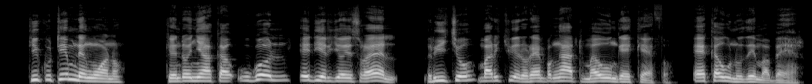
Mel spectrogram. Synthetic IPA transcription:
kikutɪmnɛŋwɔnɔ | kendoɲakaʔuɡoledjeɾd͡ʒɔɪsɾaɛl | ɾit͡ʃomart͡ʃweɾoɾɛmbŋatmaoŋɡɛkɛ̰t̪ɔ̰ | ɛkaunod̪ema̰bɛ̰r

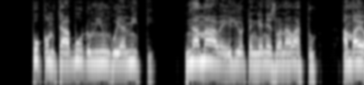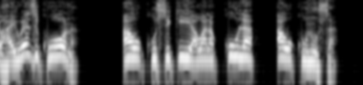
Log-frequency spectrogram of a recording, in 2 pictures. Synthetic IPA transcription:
hukɔm̩taːɓuɗumiuŋɡujamiti | namawɛilijɔtɛŋɡɛnɛzwanawatu | a̰mbajɔɦaiwɛzikuɔna̰ | aukusikiawalakula | aukunusa̰

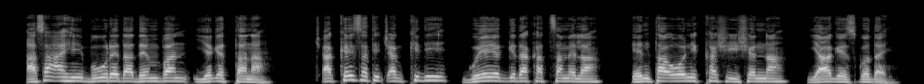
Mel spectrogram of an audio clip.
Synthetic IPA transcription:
ʔɐsɐːhɪbuːɾɛd̪ɐd̪ɛmbɐnjɛɡɛt̪ːɐnɐ̰ | t͡ʃʼɐkːɛjs̬ːɐt̪ɪt͡ʃʼɐkːɪd̪ɪɡʊjɛjɛɡːɪd̪ɐkɐt͡sːɐmɛlɐ | ɛnt̪ːɐo̞ːnɪkːɐʃiːʃɛnːɐ | jaːɡe̞ːsɡɔd̪ɐ̰j

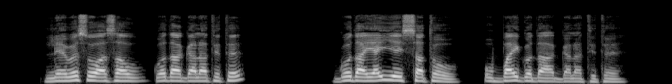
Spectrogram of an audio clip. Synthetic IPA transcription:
leːwɛsoɐs̬ɐwɡɔd̪aːɡɐlɐt̪̬ɪt̪ɛ | ɡɔd̪aːjɐjːɛjsːɐt̪oː | ʊbːɐjɡɔd̪aːɡɐlɐt̪ɪt̪ɛ

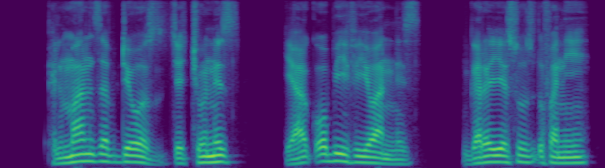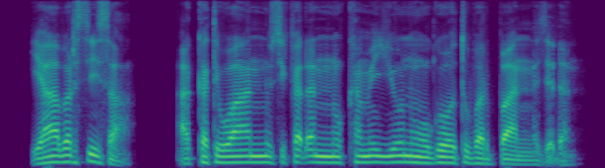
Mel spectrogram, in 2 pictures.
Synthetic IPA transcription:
ʔɪlmaːnzɐbd̪ɪosd͡ʒɛt͡ʃːuːnɪs | jaːkʼo̞ːbiːfɪjɔhɐnːɪs | ɡɐɾɐjɛsuːs̬ᶑʊfɐniː | jaːbɐɾsiːsa̰ː | ʔɐ̰kːɐt̪ɪwaːnːʊsɪkɐᶑɐnːʊkʰɐmɪjːuːnʊːɡo̞ːt̪ʊbɐɾbaːnːɐd͡ʒɛ̰ᶑɐ̰n

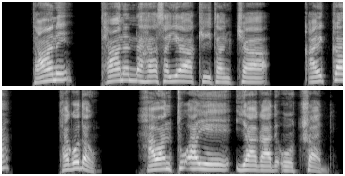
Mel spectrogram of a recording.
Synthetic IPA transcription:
t̪aːnɪ | t̪ʰaːnɐnːɐɦaːsɐjɪjaːkiːt̪ɐnt͡ʃːaː | kʼɐjkːɐ | t̪ɐɡɔd̪ɐw | hɐwɐnt̪ːʊɐjeːjaːɡaːd̪ɛʔo̞ːt͡ʃːaːd̪

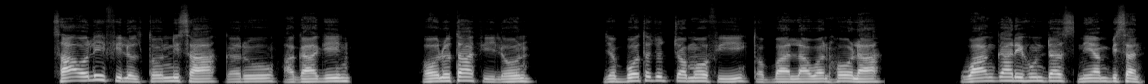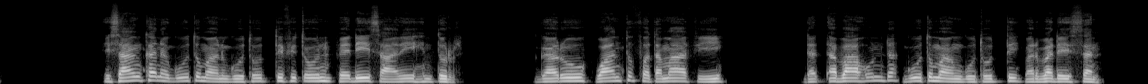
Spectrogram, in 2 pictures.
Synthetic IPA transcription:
saːɔliːfiːlɔlt̪o̞ːnːɪsaːɡɐɾuːɐɡaːɡiːn | hoːlɔt̪aːfiːlo̞ːn | d͡ʒɐbːo̞ːt̪ɐt͡ʃʼɔt͡ʃʼːɐmo̞ːfɪt̪ʼɔbːaːlːaːwɐnɦo̞ːlaː | waːŋɡaːɾiːɦʊnd̪ɐsnɪɐmbɪsɐn | ʔɪsaːŋkɐnɐɡuːt̪ʊmaːŋɡuːt̪uːt̪ːɪfɪt̪ʼuːnfɛᶑiːɪsaːniːɦɪnt̪ʊrːɛ̥ | ɡɐɾuːwaːnt̪ʊfːɐt̪ɐmaːfɪ | d̪ɐᶑɐbaːɦʊnd̪ɐɡuːt̪ʊmaːŋɡuːt̪uːt̪ːɪbɐɾbɐd̪e̞ːsːɐn

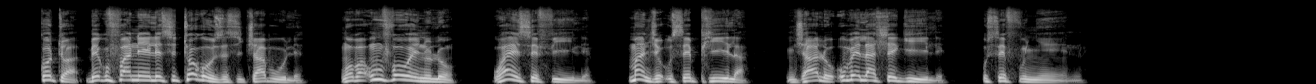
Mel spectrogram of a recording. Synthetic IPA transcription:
ɣɔd̥ʱwaβeɣufanɛlɛsitʰɔɣɔzɛsid̥ʒ̥ʱaβulɛ | ŋɔβaum̩fɔwenilɔ | wajɛsefilɛ | mand͡ʒʱɛʔusepʰila̰ | nd͡ʒʱalɔʔuβɛlaɬeɣilɛ | usefuɲɛːnwɛ

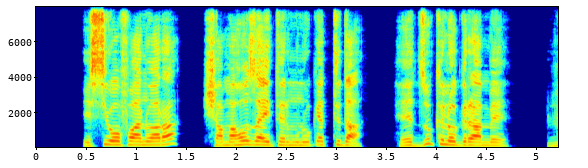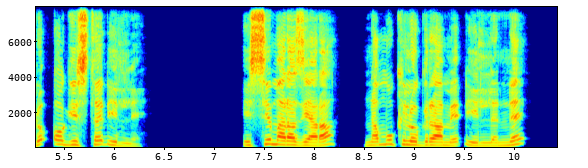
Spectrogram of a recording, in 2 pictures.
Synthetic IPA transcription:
ʔɪsːɪwɔːfaːnʊwaːɾɐ | ʃɐmɐhɔzɐjt̪ɛnmʊnʊkʼɛt̪ːɪd̪ɐ | heːd͡zːʊkɪlɔɡɾaːmɛ | lɔʔɔɡɪst̪ɛɗiːlːɛ̰ | ʔɪsːɪmɐɾɐzɪjaːɾɐ | nɐmːʊkɪlɔɡɾaːmɛɗiːlːɛnːɛ

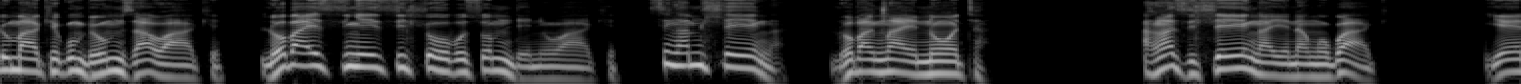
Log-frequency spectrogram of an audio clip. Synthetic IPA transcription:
lumakʰɛɣumbʱɛum̩zawakʰɛ | lɔβaesiɲɛisiɬɔβɔsom̩ndʱeniwakʰɛ | siŋam̩ɬɛŋa̰ | lɔβaŋ͡ǁaɛnɔːtʰa | aŋaziɬɛŋajɛnaŋɔɣwaːkʰɛ̥ | jɛ

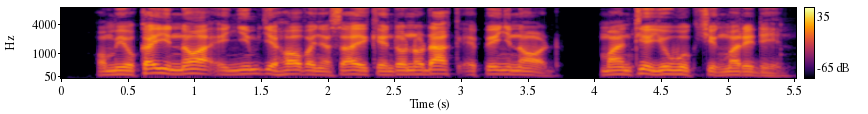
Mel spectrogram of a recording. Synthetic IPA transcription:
ɔmɪjɔkainːɔwaʔeɲimd͡ʒɛɦɔvaɲasajekendonɔdakepɪɲnɔd | mantjejowokt͡ʃeŋmaɾedɪ̰n

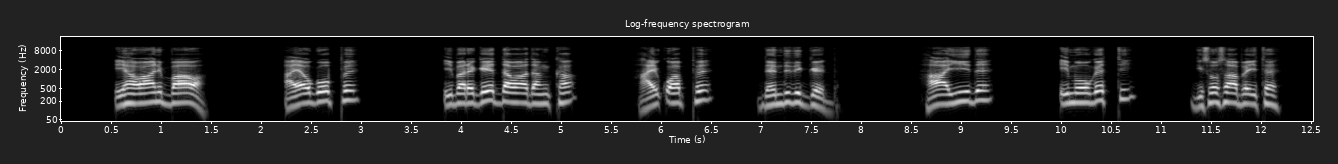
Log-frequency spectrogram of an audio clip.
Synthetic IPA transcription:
ʔɪhɐwaːnbaːwɐ̰ | ʔɐjɐwɡo̞ːpːɛ | ɪbɐɾɛɡe̞ːd̪ːɐwaːd̪ɐŋkːɐ | hɐ̰jkʼʊwaːpːɛ | d̪ɛnd̪ɪd̪ɪɡːe̞ːd̪ːɐ̥ | haːjiːd̪ɛ | ɪmo̞ːɡɛt̪ːɪ | ɡɪsɔs̬aːbɛʔɪt̪ɛ

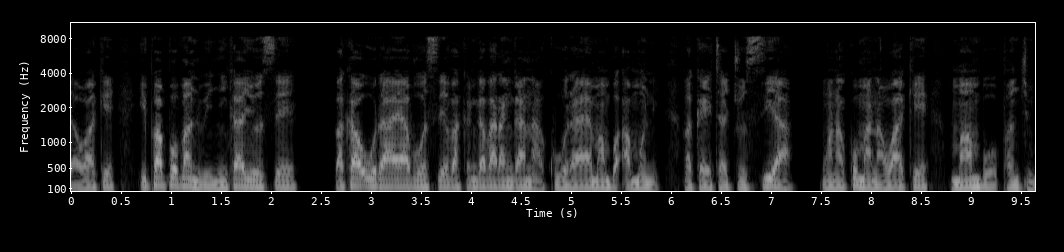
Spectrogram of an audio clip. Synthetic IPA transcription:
wkeipapo̞ʋan̤uʋe̞ɲikajo̞se̞ | ʋakauɾajaʋo̞se̞ʋakaŋɡaʋaɾaŋɡanakuːɾajamambo̞ʔamo̞ːniʋakaitad͡ʒo̞sia | mwanako̞manawake̞ | mambo̞panʐimbo

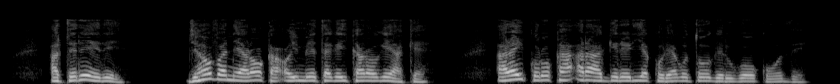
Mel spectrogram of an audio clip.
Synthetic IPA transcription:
ateɾeːɾe | d͡ʒɛɦɔvaneaɾɔkaʔɔimetɛɣɛikaɾɔɣeakɛ | aɾaikoɾokaʔaɾaːɣeɾeɾiɛkoɾeaɣotoːɣeɾuɣokoːðe

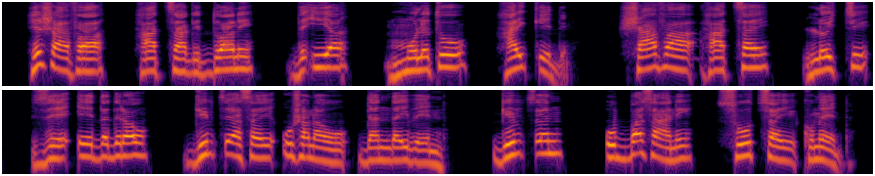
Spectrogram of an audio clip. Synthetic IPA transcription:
hɛʃaːfaː | haːt͡sːaːɡɪd̪ːʊwaːn | d̪ɛʔɪjɐ | mɔlɛt̪uː | hɐjkʼːeːd̪ːɪ̰n | ʃaːfaːhaːt͡sːɐj | lɔjt͡ʃːɪ | ze̞ːʔe̞ːd̪ːɐd̪ɪɾɐw | ɡɪbt͡sʼɛɐsɐjʊʃɐnɐwd̪ɐnd̪ɐjɪbɛʔɛnːɐ | ɡɪbt͡sʼːɛn | ʊbːɐsaːn | suːt͡sːɐjkʊme̞ːd̪ːɐ̥

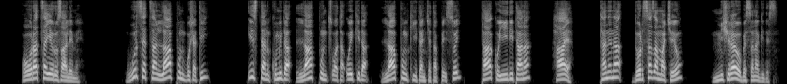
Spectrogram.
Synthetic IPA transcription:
ʔo̞ːɾɐt͡sːɐjɛɾʊs̬aːlɛmɛ | wʊɾsɛt͡sːɐnlaːpːʊnbɔʃɐt̪ɪ | ɪst̪ːɐnkʊmɪd̪ɐlaːpːʊnt͡sʼʊwɐt̪ɐʔɔjkːɪd̪ɐ | laːpːʊnkiːt̪ɐnt͡ʃːɐt̪ɐpːɛɪsːɔj | t̪aːkːɔjiːd̪ɪt̪anɐ | haːjɐ̰ | t̪ɐnɛnɐ | d̪ɔɾsɐzɐmɐt͡ʃːɛjɔ | mɪʃɪɾɐjɔbɛsːɐnɐɡɪd̪ɛs

